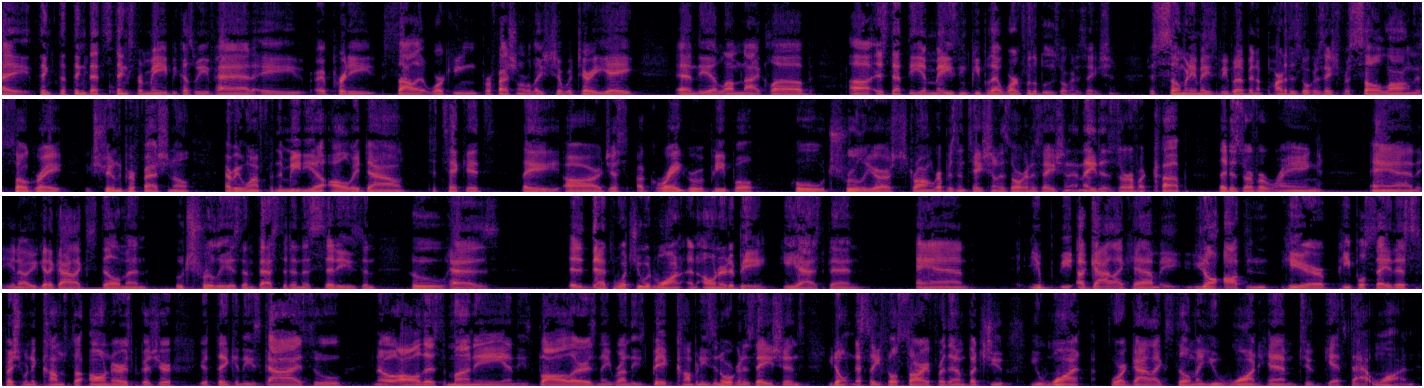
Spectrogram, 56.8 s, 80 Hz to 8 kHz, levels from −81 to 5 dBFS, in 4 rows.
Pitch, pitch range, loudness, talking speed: 95 Hz, 90-110 Hz, -35 LUFS, 200 wpm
